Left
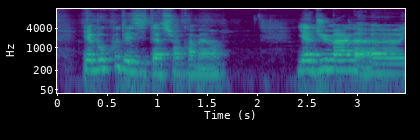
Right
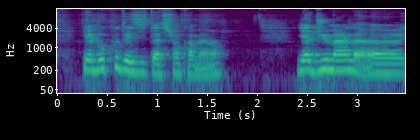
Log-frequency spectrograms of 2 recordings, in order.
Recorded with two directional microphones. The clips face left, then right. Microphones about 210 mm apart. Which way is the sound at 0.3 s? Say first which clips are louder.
Right 8 dB; 45° right (ahead or behind).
